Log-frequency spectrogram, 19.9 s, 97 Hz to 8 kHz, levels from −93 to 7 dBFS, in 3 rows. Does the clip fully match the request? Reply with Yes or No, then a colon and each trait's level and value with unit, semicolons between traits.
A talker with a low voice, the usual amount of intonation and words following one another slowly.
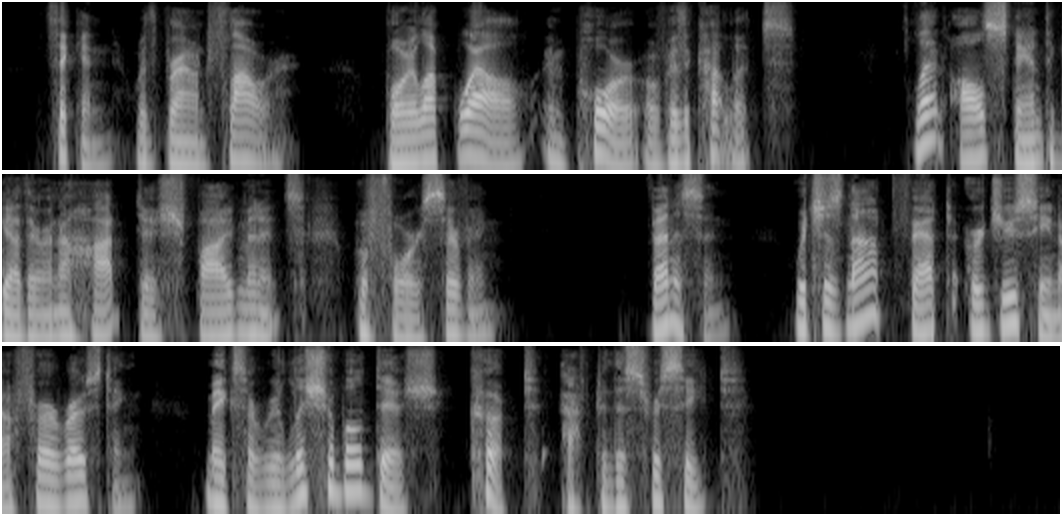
Yes: low, 115 Hz; average, 4.2 semitones; slow, 125 wpm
